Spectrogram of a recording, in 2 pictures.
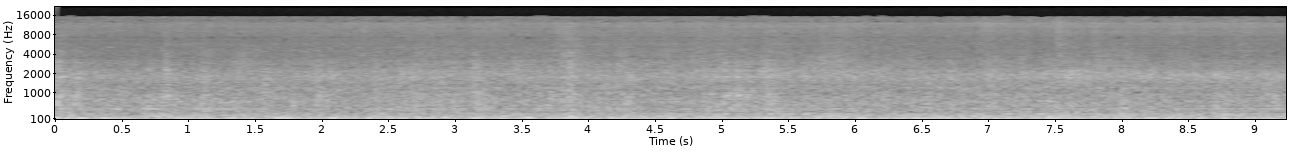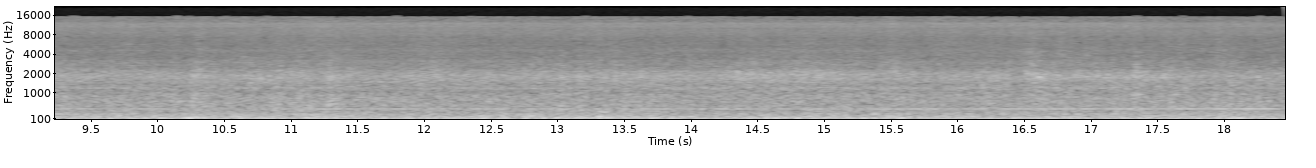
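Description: In-cabin running noise of a Yokohama Seaside Line 2000-series rubber-tyred automated guideway train at steady speed: an even rumble of tyres on the guideway with one steady tone above it.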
